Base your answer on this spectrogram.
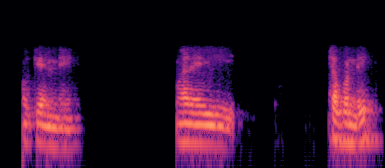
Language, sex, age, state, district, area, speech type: Telugu, male, 45-60, Andhra Pradesh, Vizianagaram, rural, conversation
